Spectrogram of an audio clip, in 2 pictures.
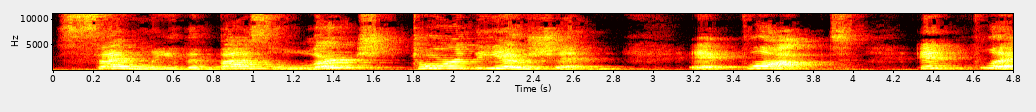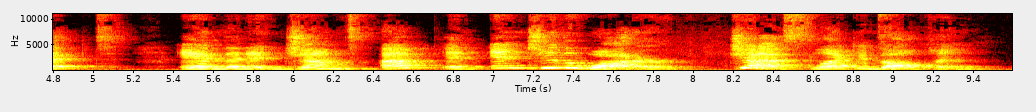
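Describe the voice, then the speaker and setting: A woman reading a children's story aloud as an expressive narrator. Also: high-pitched, a little slow. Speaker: storybook reader. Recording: echoey room, distant mic.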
